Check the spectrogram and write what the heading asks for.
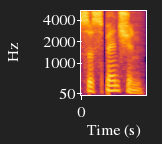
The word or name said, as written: suspension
